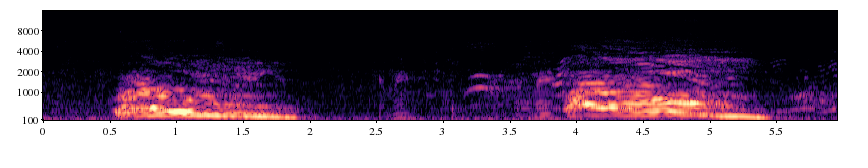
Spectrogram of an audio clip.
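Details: A zoo tiger gives two drawn-out, throaty roars that slide downward in pitch, about three seconds apart.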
